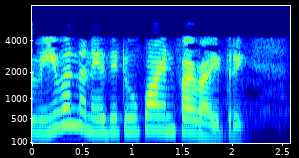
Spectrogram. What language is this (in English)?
Telugu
